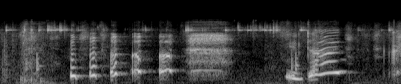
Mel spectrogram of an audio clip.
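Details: Pet Yorkshire Terriers playing with each other indoors: a quick run of short, high yips with bright overtones, a harsh noisy burst, then a whine that dips and rises, with a person's voice nearby.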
